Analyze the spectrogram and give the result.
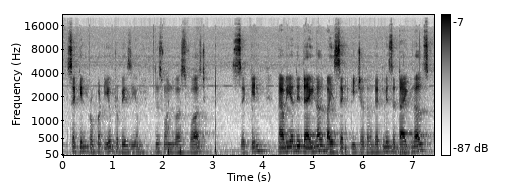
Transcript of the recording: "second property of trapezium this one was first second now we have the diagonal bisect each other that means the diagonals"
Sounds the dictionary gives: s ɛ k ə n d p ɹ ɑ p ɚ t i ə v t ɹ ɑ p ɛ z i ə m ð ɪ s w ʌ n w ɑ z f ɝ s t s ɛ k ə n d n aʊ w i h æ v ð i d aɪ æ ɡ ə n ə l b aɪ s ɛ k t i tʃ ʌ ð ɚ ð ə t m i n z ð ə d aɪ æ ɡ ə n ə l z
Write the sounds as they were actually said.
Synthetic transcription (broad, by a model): s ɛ k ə n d p ɹ ɑ p ɚ t i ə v t ɹ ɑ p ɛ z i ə m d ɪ s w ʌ n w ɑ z f ɝ s t s ɛ k ə n d n aʊ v i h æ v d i d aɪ ɡ n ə l b aɪ s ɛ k i tʃ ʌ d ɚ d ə t m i n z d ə d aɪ ɡ n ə l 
